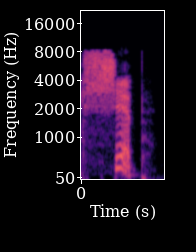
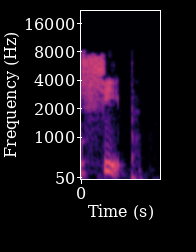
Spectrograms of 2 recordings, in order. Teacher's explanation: Ship is short and quick. Sheep is long and strong.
